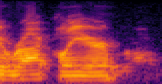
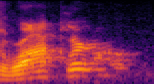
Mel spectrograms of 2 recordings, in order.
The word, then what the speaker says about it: Rockler: I call it h you say rockier you say rock rock and it's Rockler yeah I was I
